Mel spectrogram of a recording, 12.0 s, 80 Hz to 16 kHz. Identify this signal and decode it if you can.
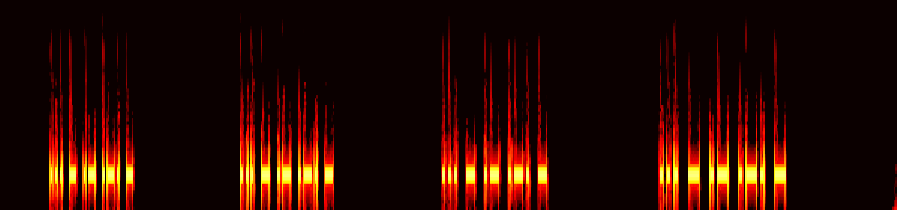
Morse code, heard as a keyed tone, about 34 wpm, 700 Hz. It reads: START START START START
